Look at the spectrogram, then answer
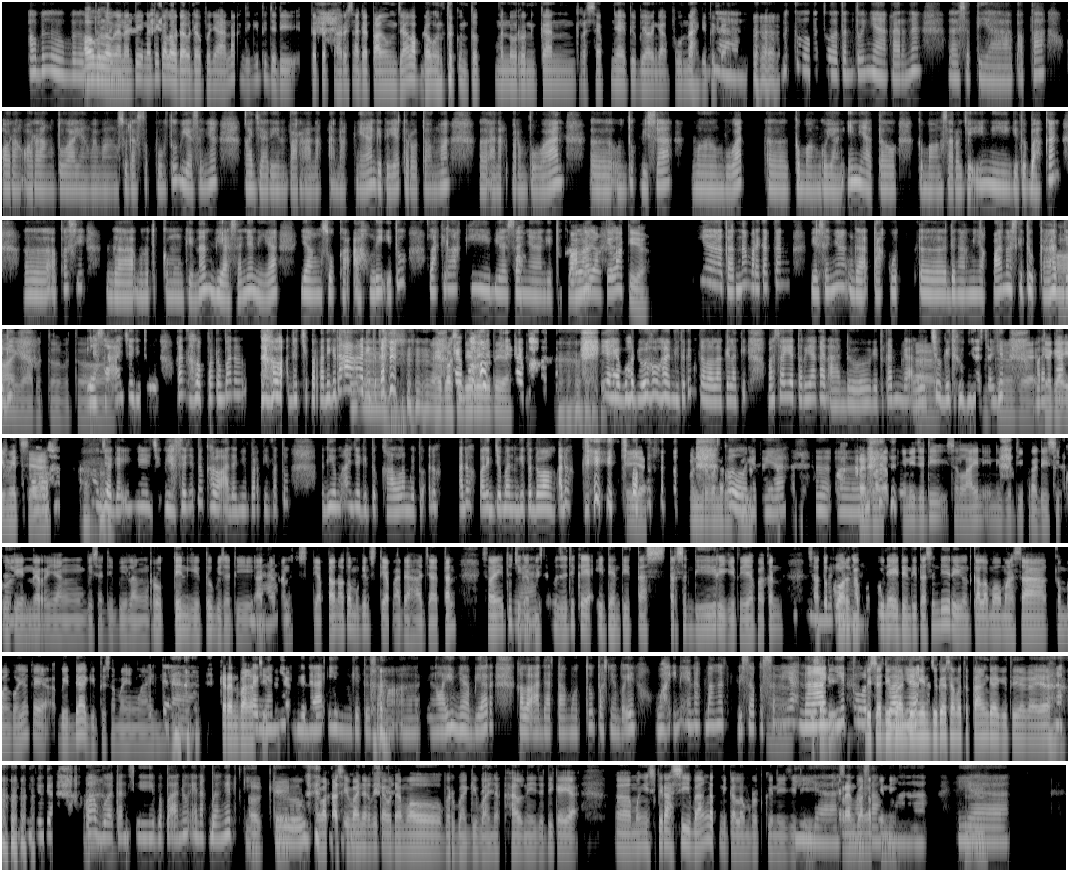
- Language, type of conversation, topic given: Indonesian, podcast, Tradisi kuliner keluarga apa yang paling kamu tunggu-tunggu?
- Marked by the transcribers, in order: laugh; laughing while speaking: "untuk"; chuckle; other background noise; tapping; laughing while speaking: "kalau"; chuckle; laughing while speaking: "gitu kan, heboh heboh, iya, heboh duluan"; chuckle; laughing while speaking: "lucu gitu"; chuckle; laughing while speaking: "gitu"; in English: "Cool"; laughing while speaking: "Heeh"; chuckle; chuckle; laugh; chuckle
